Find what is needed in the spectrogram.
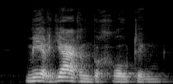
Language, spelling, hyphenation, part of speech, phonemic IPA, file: Dutch, meerjarenbegroting, meer‧ja‧ren‧be‧gro‧ting, noun, /meːrˈjaː.rə(n).bəˌɣroː.tɪŋ/, Nl-meerjarenbegroting.ogg
- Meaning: multi-annual budget, long-term budget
